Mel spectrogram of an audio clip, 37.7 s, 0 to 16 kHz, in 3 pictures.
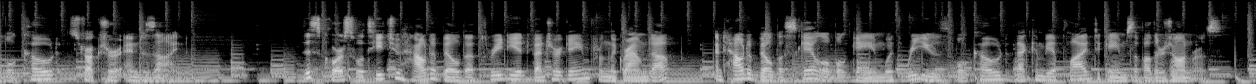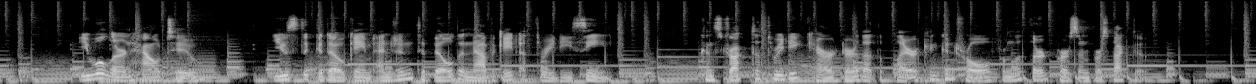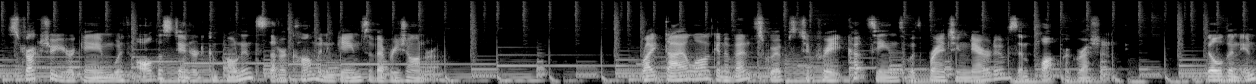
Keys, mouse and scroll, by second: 0.0 Up, 0.1 ctrl+s, 0.6-2.5 drag, 8.6-9.5 scroll, 9.9 click, 10.3 click, 14.8 click, 15.1-15.4 typing, 18.7 click, 18.7 shift+s, 18.8 middle click, 18.8 click, 19.3 click, 19.5 middle click, 19.6 middle click, 20.4 right click, 20.4 scroll, 20.5 click, 21.1 click, 21.6 click, 21.9 click, 22.1 click, 22.4-23.6 typing, 23.5 click, 23.8 click, 25.0-26.9 typing, 25.4 click, 26.5 click, 36.2 click, 36.2 scroll.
